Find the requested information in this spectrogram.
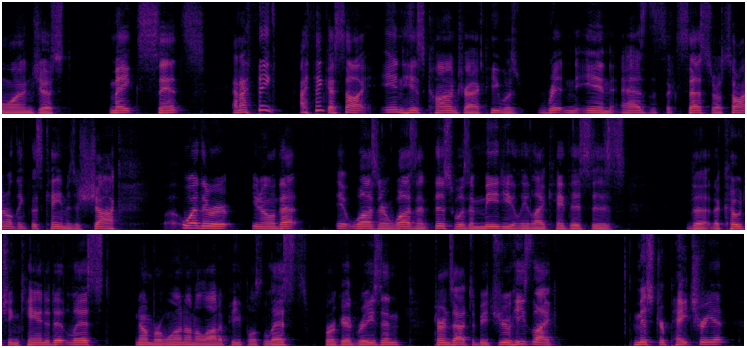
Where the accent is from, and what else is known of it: Mullinville, Kansas, United States; born or raised there; also born or lived in Dodge City, Kansas; now in Lubbock, United States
